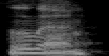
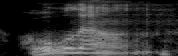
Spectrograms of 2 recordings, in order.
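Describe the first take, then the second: First: Said in the usual way. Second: Hushed whispered hold on. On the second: Real, not acted. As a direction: drop to a breathless whisper. Pausing the call setup.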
